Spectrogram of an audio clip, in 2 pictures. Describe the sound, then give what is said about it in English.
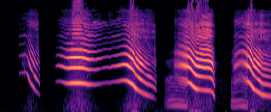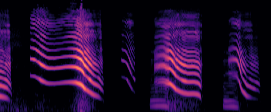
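A person imitates estrus cow calls, as done in cold calling situations, with a series of drawn-out, whiny, wavering moos, about eight calls with short gaps, some rising and falling in pitch, loud and without other talk. “So what I would do in those cold calling situations is I would do an estrus cow call first just to set the scene, and then I would do the sounds of a bull tending a cow.”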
